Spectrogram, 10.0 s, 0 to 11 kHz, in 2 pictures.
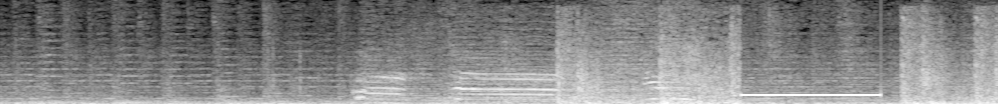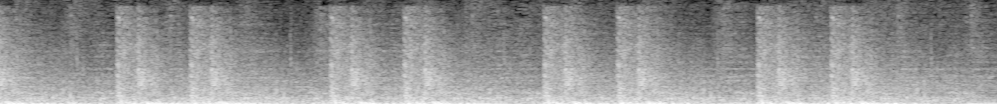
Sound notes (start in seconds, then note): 4.4 multiple gunshots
